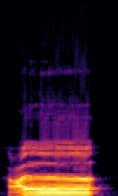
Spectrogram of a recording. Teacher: عین کے اوپر کڑی زبر ہے تو کڑی زبر کو ایک الف کے مقدار لمبا کرنا ہوتا ہے، ایک الف کے مقدار کھینچنا ہوتا ہے.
